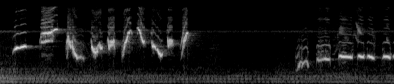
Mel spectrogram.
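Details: Captive-bred white-rumped shama singing loud, varied whistled phrases: a rising note, then rapid zigzag slurred notes swooping up and down, a pause, then a burst of repeated short clear whistles on one pitch.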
